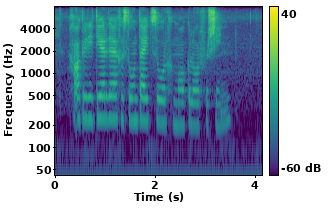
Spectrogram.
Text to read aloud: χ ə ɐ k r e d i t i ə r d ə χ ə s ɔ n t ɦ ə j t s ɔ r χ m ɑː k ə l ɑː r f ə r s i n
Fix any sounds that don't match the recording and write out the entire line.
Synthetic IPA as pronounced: χ ə ɐ k r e d i t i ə r d ə χ ə s ɔ n t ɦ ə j t s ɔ r χ m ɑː k ə l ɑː r f ə r s i n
